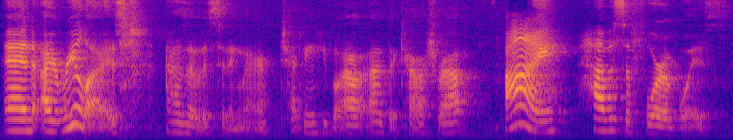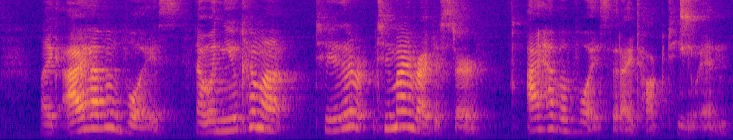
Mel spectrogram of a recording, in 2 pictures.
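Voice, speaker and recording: Applying makeup as she talks, a young vlogger in her twenties wanders off on tangents and jokes at her own expense. She sounds a little high, expressive and unhurried, with a pushed, bright tone, recorded indoors in an echoey living room at home.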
